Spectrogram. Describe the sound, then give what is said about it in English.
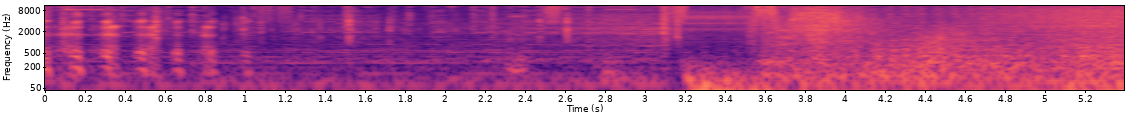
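Racks of guns rush in as an action-film sound effect. A rapid run of metallic clacks and clinks gives way to a loud, broad rushing roar that swells to the end. “These are all the guns rushing in.”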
